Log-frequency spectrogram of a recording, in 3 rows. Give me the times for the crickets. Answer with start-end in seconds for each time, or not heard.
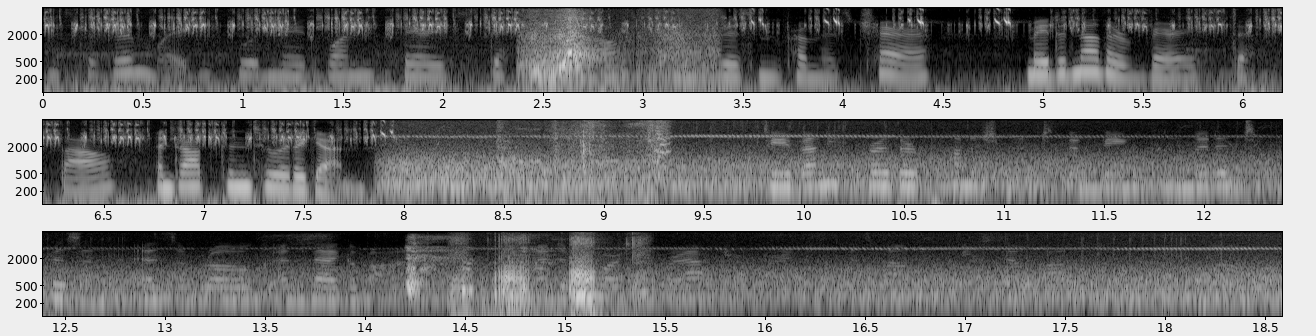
0.0-18.5.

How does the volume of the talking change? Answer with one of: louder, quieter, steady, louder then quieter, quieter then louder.
louder then quieter.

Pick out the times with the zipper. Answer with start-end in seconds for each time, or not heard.
2.4-3.4, 8.4-9.3, 14.4-15.4.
